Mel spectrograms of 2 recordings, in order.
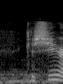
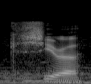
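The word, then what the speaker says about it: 頭: It's written as head in Japanese, but it's pronounced as Kashira, I believe. Kashira.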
